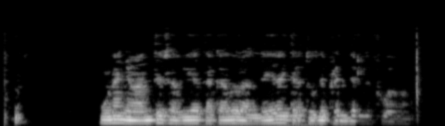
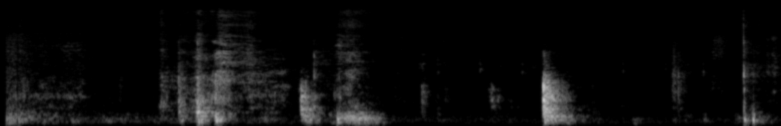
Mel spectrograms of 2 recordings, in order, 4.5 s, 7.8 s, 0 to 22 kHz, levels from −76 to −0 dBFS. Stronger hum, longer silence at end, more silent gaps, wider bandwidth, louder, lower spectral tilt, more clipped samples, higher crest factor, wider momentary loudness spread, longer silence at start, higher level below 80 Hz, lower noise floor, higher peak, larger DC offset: neither; about the same, 0.25 s vs 0.2 s; neither; second, 7.4 kHz vs 16.5 kHz; first, -20 LUFS vs -29 LUFS; first, -8.5 dB/octave vs -5.5 dB/octave; neither; second, 18 dB vs 30 dB; second, 20 LU vs 27 LU; about the same, 0.15 s vs 0.05 s; first, -46 dBFS vs -68 dBFS; first, -74 dBFS vs -67 dBFS; about the same, -4 dBFS vs -4 dBFS; neither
